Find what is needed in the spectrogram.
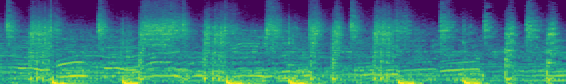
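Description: Instrumental hip-hop beat: a kick drum hitting about twice a second with hi-hats over it, under a pitched sample that slides up and down in pitch.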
